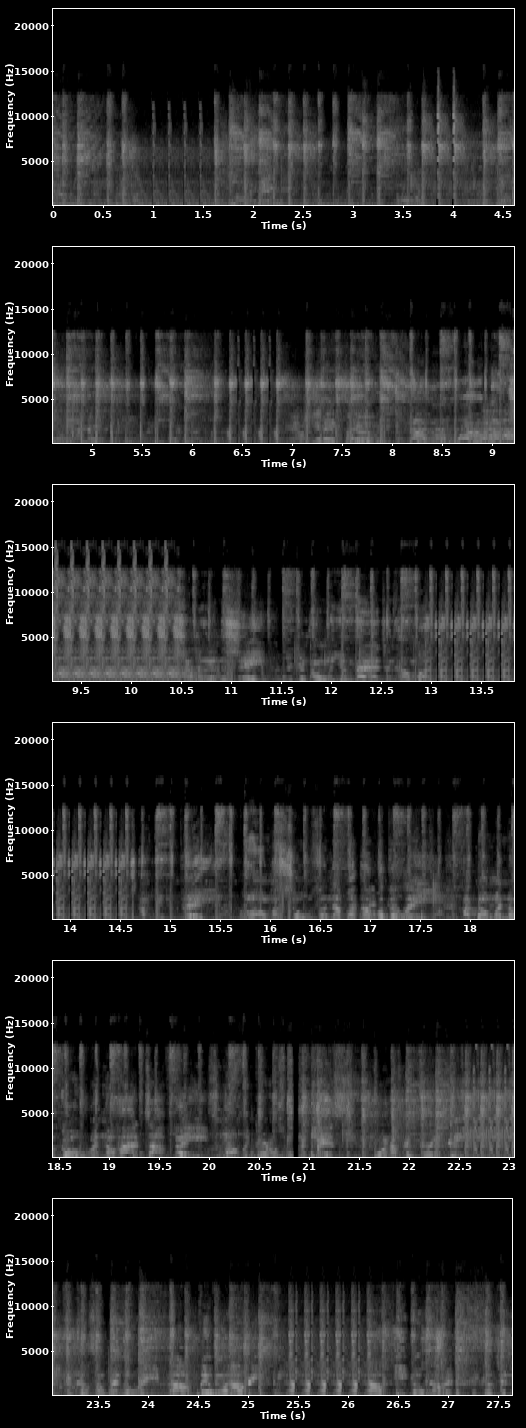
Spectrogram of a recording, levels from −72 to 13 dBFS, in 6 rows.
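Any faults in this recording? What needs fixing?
Repeated frames at 0.98–1.61, 3.83–4.14, 6.44–6.91, 9.24–10.49, 13.05–14.62, 22.64–23.11 and 25.46–26.24 s: the same 157 ms block of compressed audio replays two to ten times, causing a stutter and lengthening the audio. Fix the writer or transport so each compressed frame is sent and written only once, with sequence checks discarding duplicates.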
